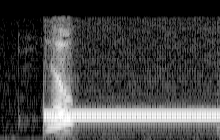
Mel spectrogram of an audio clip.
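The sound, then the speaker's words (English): Telephone dial tone heard while a phone call is being placed: a short burst of sound gives way to a loud, steady, unbroken hum that holds at one pitch for about two seconds. “I think we're making a phone call.”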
